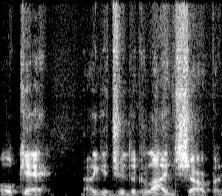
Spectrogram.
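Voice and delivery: put-on Russian accent. Retelling what the skate sharpener asked: imitating a Russian accent. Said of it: "there's this Russian guy, like, real Russian".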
